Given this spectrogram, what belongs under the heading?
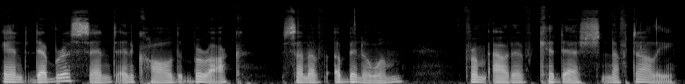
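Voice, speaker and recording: Male narrator, slow solemn Bible reading, lowish voice, measured phrasing, dry close sound. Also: darkish tone, no echo. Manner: measured, deliberate, short phrases with pauses. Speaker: scripture reader, audiobook narrator.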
